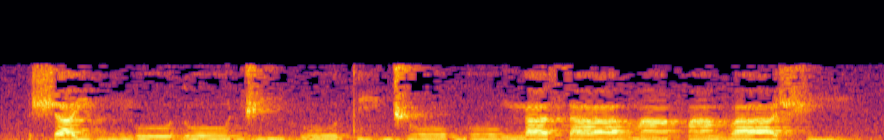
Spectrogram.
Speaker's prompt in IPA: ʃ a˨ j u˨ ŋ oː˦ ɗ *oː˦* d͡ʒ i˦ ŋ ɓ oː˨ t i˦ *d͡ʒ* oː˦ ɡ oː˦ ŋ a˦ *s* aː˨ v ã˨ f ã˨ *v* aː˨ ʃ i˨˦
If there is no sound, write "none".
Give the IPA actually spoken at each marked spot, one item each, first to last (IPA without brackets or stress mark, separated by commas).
oː˦, d͡ʒ, s, v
